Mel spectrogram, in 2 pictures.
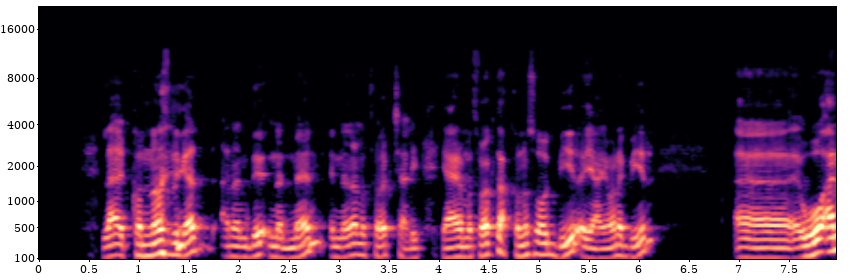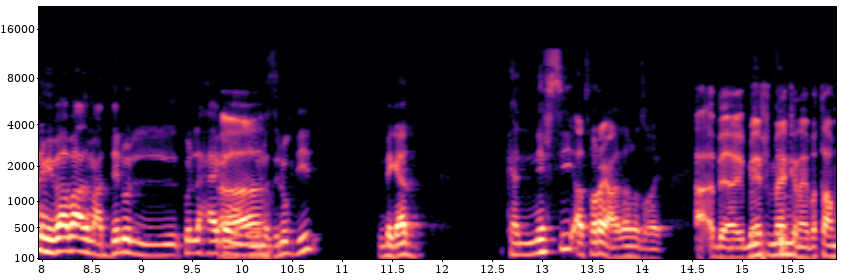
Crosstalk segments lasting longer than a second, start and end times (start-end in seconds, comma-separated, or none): none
